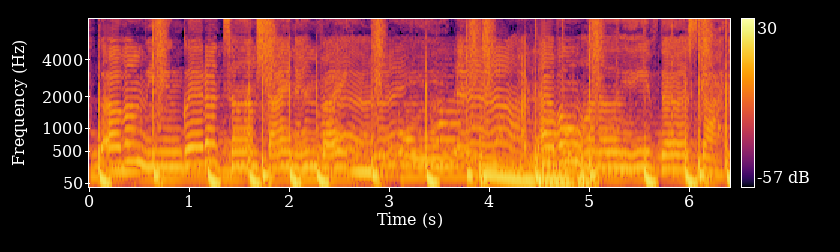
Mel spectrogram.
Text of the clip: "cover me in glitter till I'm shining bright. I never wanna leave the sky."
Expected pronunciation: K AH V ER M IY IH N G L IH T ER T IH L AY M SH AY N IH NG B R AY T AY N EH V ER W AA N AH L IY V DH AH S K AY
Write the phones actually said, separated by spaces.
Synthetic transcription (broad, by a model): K AH V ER M IY IH N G L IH T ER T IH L AY M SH AY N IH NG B AY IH AY N EH V ER W AA N AH L IY V DH AH S K AY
